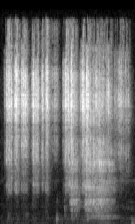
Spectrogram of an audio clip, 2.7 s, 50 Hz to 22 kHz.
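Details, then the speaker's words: GL Racing GLD micro RC drift car steering servo (cheap servo, about 6 volts, gyro/receiver swap tried): faint, fast high-pitched buzzy chatter in short bursts with the car at rest; servo jitter, cause suspected faulty servo. "Okay, So I know they're running around 6 volts. You can hear the sound. It's kind of annoying."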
